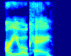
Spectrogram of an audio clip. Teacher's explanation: It sounds like I'm doubtful, maybe even annoyed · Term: falling tone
